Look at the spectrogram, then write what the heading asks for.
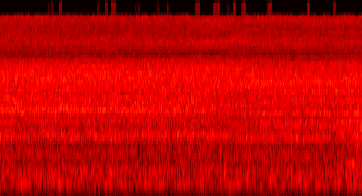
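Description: A carpet cleaning machine filled with very hot water hisses steam in a steady, even, broadband rush that holds constant throughout, fairly quiet with no voices over it.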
